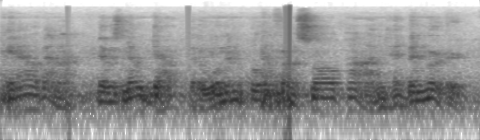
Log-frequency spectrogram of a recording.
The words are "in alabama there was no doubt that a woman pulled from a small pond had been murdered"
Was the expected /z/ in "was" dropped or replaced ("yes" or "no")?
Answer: no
